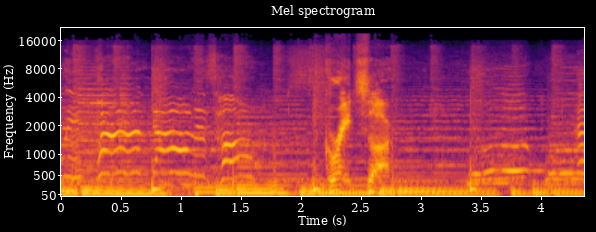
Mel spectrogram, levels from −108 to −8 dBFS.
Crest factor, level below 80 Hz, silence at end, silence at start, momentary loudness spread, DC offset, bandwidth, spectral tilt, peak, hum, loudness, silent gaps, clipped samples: 18 dB; -32 dBFS; 0 s; 0 s; 8 LU; under 0.1%; 18 kHz; -5 dB/octave; -6 dBFS; none; -23 LUFS; none; under 0.1%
